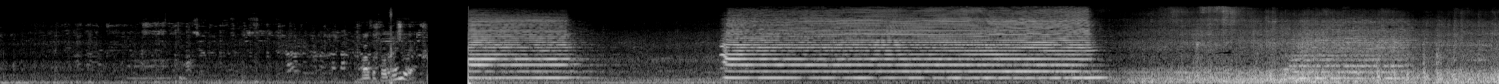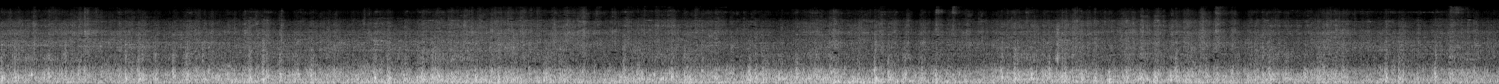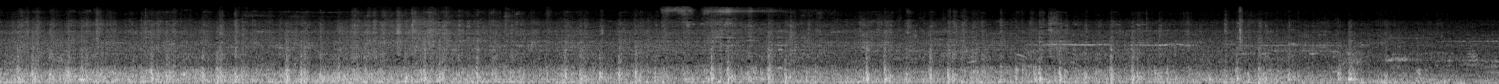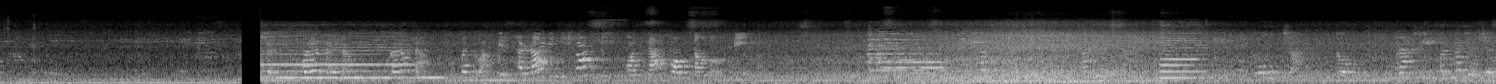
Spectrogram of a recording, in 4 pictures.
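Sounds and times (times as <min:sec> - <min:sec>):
train coaches rumbling and clattering: 0:00.0 - 0:59.9
train horn blast: 0:04.7 - 0:06.3, 0:07.2 - 0:11.2, 0:12.8 - 0:14.4, 0:47.6 - 0:49.5, 0:53.6 - 0:55.1, 0:55.9 - 0:57.3.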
